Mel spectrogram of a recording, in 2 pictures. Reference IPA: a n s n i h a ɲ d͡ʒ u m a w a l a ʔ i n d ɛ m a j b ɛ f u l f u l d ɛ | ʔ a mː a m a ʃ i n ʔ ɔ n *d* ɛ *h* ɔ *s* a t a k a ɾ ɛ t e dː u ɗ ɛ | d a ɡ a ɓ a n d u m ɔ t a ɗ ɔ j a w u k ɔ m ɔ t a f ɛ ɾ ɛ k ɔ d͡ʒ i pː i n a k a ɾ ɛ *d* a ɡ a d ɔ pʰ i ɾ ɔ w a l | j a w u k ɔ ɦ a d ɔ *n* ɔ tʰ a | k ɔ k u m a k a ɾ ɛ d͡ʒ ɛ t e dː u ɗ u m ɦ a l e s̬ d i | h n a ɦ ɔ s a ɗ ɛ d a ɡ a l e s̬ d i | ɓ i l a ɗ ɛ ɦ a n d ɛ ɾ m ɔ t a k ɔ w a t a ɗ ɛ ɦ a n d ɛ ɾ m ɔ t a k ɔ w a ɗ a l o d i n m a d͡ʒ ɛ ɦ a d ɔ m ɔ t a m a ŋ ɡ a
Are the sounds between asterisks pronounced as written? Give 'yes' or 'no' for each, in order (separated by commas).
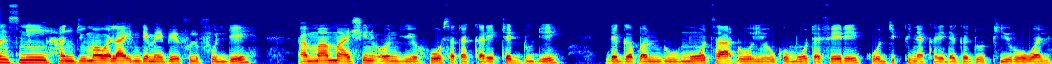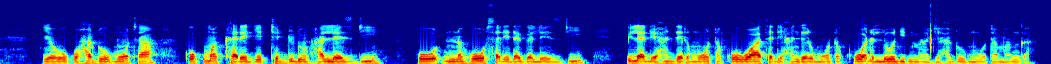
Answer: no, yes, yes, yes, no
